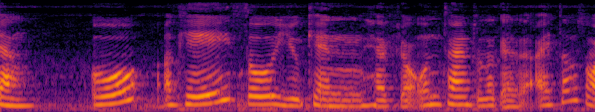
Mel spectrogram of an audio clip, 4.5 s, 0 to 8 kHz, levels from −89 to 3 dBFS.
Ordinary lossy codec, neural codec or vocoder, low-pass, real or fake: none; codec, 16 kHz, 16 kbps, FreqCodec, larger model; 7.2 kHz; fake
